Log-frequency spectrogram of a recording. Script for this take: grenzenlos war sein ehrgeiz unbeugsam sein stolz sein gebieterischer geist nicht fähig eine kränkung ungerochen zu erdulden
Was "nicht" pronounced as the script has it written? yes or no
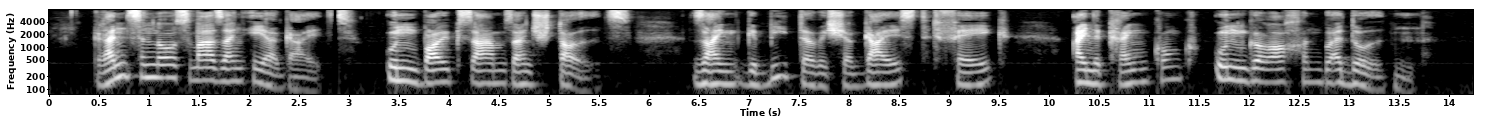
no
